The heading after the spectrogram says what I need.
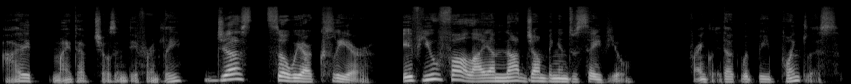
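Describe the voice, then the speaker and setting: An actress playing a guarded, wary woman companion in a space video game, with formal, measured phrasing and a dry manner. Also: deep voice, big pitch swings, creaky, darkish tone, no room sound, full character voice.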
